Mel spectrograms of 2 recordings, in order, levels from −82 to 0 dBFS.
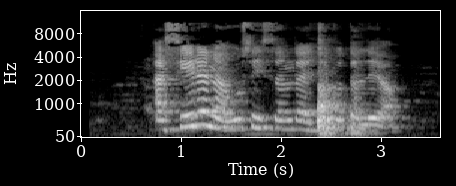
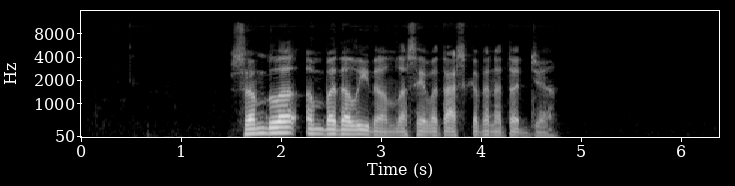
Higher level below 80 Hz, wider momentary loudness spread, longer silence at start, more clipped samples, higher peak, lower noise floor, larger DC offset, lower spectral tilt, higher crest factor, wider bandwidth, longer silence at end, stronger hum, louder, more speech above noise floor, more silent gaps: second, -58 dBFS vs -52 dBFS; second, 9 LU vs 18 LU; second, 0.75 s vs 1.5 s; neither; about the same, 0 dBFS vs -2 dBFS; second, -57 dBFS vs -75 dBFS; neither; second, -3 dB/octave vs -7 dB/octave; about the same, 20 dB vs 20 dB; about the same, 11.5 kHz vs 11.5 kHz; second, 0.4 s vs 1.65 s; neither; about the same, -18 LUFS vs -20 LUFS; second, 38 dB vs 55 dB; neither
